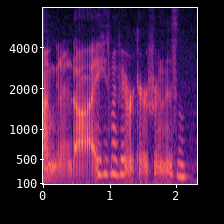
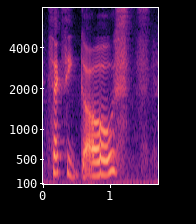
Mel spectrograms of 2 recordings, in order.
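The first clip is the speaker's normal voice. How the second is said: slow drawn-out tease; much slower than usual. Retold or imitated. Heroine teasing him about her type, drawn out slowly. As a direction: stretch out sexy ghosts slowly, playfully. Playful drawn-out character quote.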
